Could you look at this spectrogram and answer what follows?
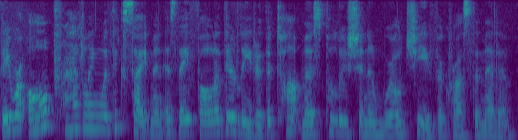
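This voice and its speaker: Woman, medium pitch, children's read-aloud, expressive emphasis, asides to listeners. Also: moderate pace. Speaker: volunteer picture-book reader.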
